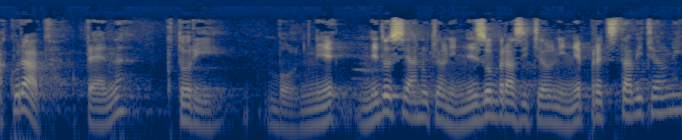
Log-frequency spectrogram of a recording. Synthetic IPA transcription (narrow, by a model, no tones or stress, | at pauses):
ʔakuɾaːt̪ːɛnkt̪ɔɾiː | bɔ̰lɛɲɛd̪ɔsɪaɦnucɛlniɲɛzɔbɾazicɛlniːɲɛpɾɛt̪st̪aʋicɛlniː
